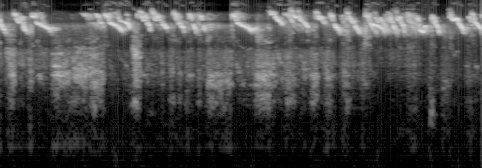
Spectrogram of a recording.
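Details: Oriental white-eye singing a lure song meant to make other birds sing: rapid, high twittering run of short slurred whistles, continuous and chattering, with faint lower rustling notes beneath.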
